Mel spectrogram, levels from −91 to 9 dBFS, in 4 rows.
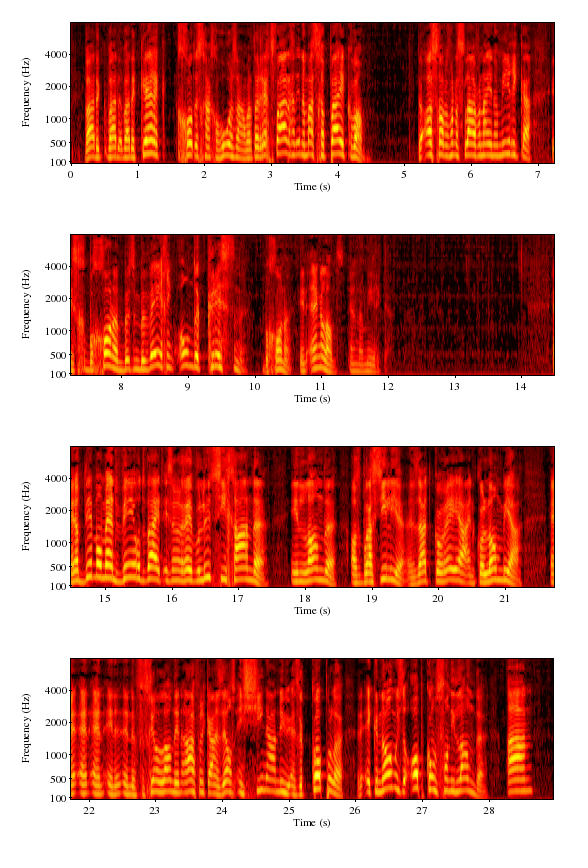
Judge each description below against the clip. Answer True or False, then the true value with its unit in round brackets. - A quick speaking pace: False (170 wpm)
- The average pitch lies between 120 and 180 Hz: False (210 Hz)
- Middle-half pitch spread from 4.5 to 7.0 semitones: True (5.1 semitones)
